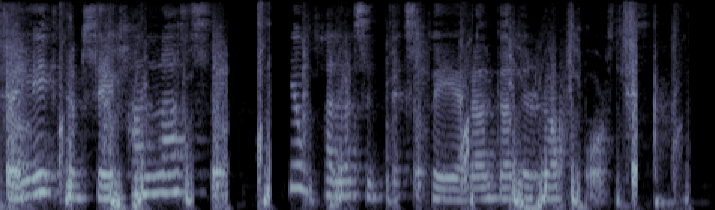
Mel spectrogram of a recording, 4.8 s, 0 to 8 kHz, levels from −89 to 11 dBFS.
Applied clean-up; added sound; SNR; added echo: neural mask model RNNoise.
